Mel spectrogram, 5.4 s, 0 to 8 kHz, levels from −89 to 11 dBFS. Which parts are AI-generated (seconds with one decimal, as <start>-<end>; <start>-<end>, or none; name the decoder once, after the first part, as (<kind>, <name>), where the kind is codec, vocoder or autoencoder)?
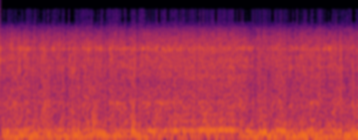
0.0-2.2 (vocoder, Vocos); 4.5-5.4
